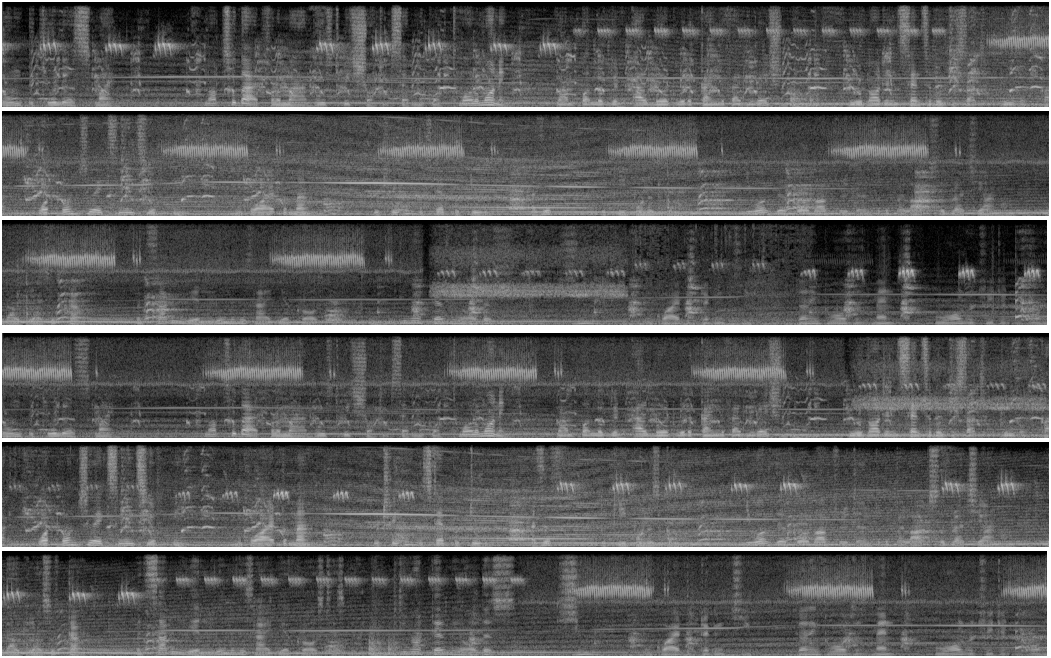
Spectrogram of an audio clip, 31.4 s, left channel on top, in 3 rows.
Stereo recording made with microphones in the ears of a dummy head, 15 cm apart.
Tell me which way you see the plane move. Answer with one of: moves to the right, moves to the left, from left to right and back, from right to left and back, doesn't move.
moves to the right.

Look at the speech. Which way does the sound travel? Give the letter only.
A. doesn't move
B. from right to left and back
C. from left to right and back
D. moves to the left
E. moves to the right
E.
